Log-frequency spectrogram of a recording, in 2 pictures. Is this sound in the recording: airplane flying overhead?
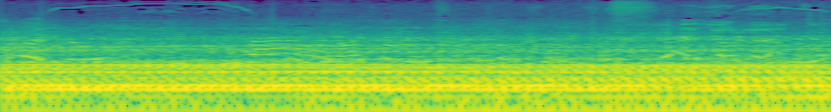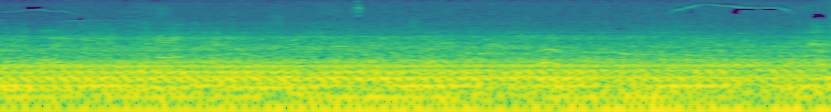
yes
